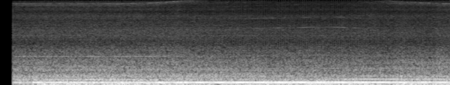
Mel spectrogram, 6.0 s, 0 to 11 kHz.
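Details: 2005 Ram 2500 5.9 Cummins, stock turbo, 5-inch RPI intake without silencer ring: thin high whine over the diesel drone, rising as boost builds above ~20 psi, supercharger-like; no shaft play or oil leaks, spins freely.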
